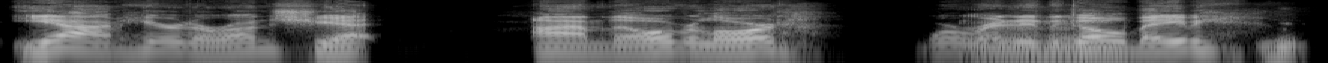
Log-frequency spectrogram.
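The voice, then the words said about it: Put-on cowboy accent. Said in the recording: “I'm just assuming he's got an accent being from there. I don't know what kind of accent I was going for. I guess cowboy.”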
